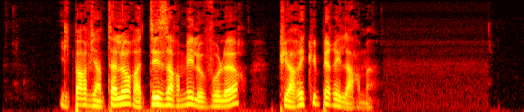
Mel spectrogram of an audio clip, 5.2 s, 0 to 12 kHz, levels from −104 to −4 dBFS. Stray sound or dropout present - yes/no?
no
